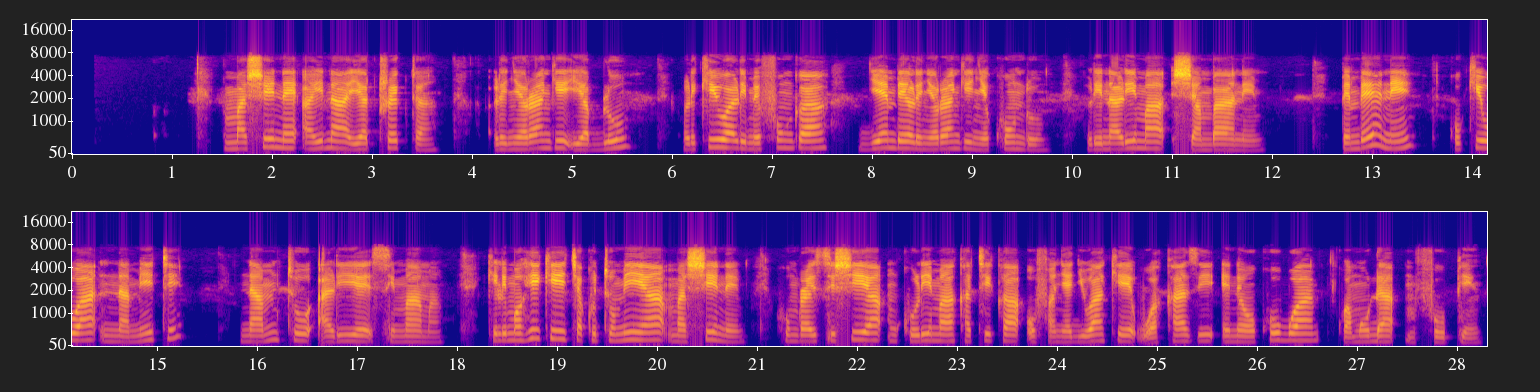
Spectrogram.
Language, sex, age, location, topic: Swahili, female, 36-49, Dar es Salaam, agriculture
